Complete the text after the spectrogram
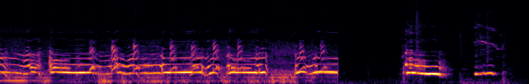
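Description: A Bloodhound bays in a run of deep, mournful barks, each bending in pitch, that blend into a sustained howl. After a brief pause, two more drawn-out, rising-and-falling bays follow.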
